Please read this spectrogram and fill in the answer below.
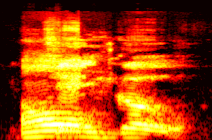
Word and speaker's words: Django: Okay, I enjoyed the Django too. It's not. The D is silent. What? The D is silent. It's What's James, silent? The D. In The D what? Django.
